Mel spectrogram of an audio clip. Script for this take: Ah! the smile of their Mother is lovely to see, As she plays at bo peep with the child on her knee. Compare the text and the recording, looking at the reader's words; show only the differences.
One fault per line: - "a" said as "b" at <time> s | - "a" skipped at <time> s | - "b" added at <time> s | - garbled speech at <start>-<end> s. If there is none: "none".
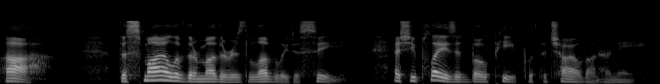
none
